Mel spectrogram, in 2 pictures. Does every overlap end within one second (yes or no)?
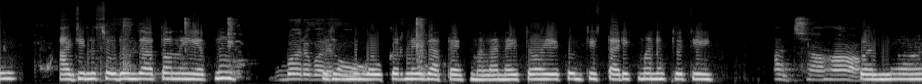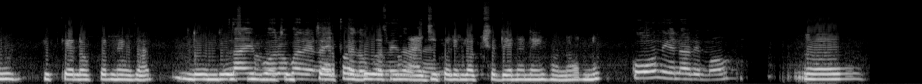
no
